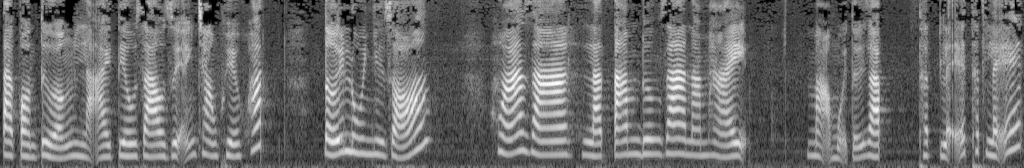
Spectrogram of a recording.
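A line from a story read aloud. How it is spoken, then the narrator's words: Beaming, cheerful. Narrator (Vietnamese): Hắn cười như nở hoa, vui tươi hớn hở nói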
